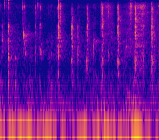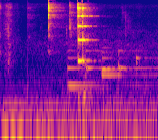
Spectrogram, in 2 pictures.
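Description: Scattered small clicks and taps, then background music of held, ringing notes that comes in about four and a half seconds in with one sharp strike.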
